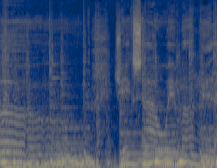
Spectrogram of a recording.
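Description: Acoustic guitar strummed, with a man singing over it; the sound dips briefly about halfway through.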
